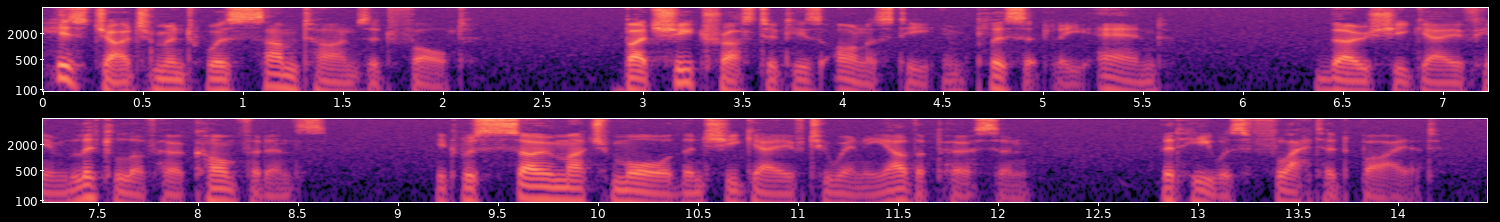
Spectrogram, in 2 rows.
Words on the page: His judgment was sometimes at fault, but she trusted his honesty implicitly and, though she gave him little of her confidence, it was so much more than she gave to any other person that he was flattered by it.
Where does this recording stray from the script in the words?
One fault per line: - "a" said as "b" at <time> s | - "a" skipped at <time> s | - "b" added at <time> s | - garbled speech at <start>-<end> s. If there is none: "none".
none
